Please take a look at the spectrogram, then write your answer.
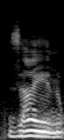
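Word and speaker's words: זין: Zion, which is a Z sound.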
